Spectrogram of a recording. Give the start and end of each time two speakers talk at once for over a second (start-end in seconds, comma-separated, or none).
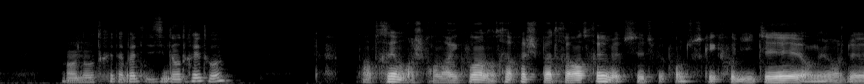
none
